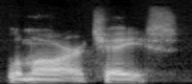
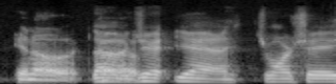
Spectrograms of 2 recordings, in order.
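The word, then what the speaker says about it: Ja'Marr Chase: The only thing that could upend that Cincinnati train is how badly hurt is Lamar Chase. Jamar Chase.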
